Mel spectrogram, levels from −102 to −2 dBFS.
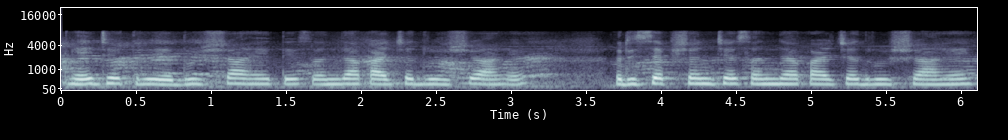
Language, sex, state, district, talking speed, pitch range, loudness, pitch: Marathi, female, Maharashtra, Pune, 120 wpm, 210-225 Hz, -23 LUFS, 215 Hz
